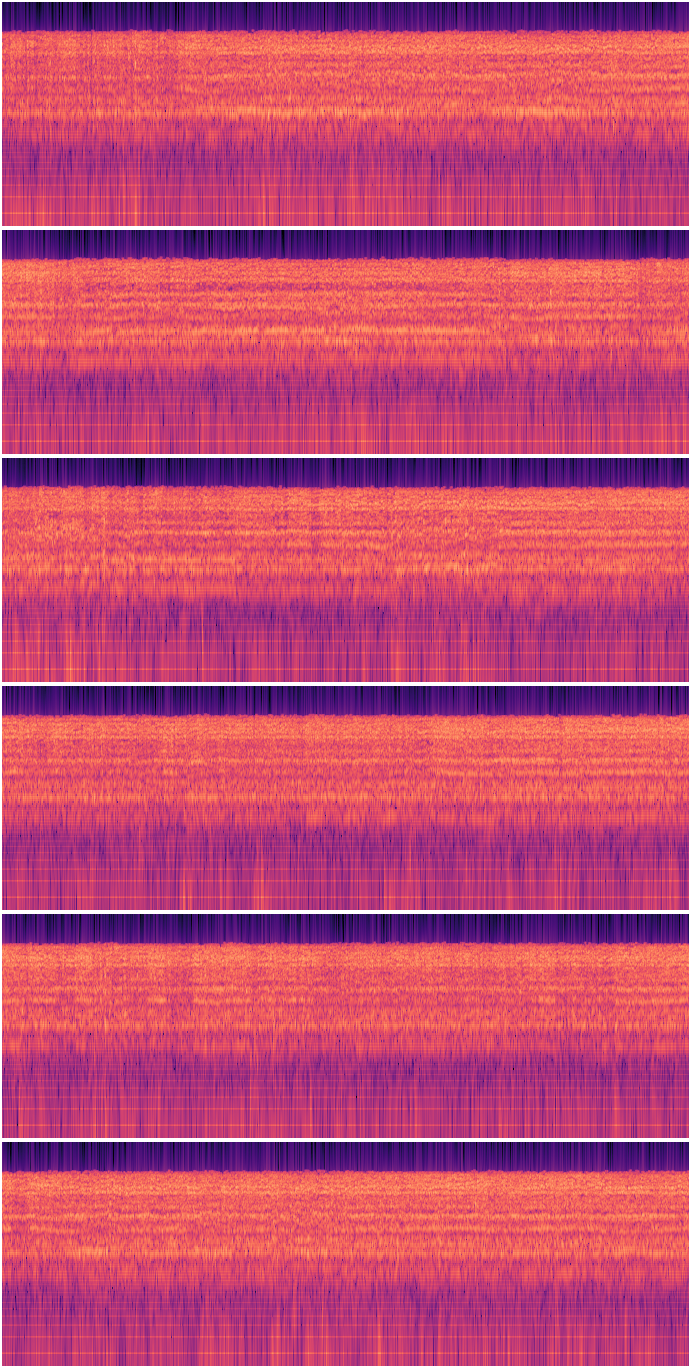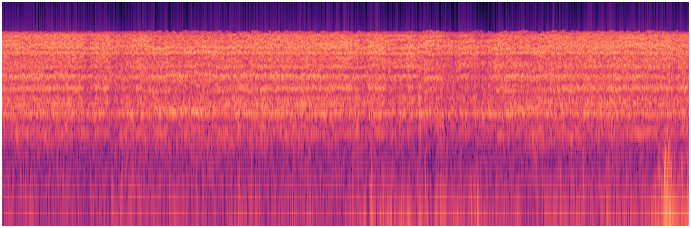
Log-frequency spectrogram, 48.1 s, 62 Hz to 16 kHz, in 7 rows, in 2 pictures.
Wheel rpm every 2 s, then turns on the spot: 160, 160, 160, 170, 160, 160, 160, 170, 160, 160, 170, 170, 170, 170, 160, 160, 160, 160, 170, 170, 170, 160, 170, 170.
none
